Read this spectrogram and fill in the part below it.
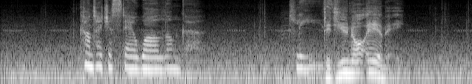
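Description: A young woman pleads in a worried voice, close by.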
